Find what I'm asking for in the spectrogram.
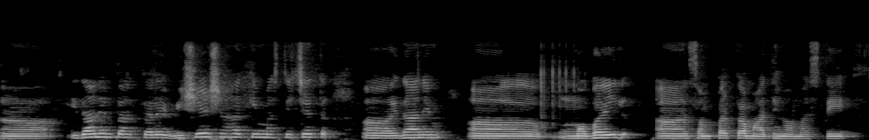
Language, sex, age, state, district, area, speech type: Sanskrit, female, 45-60, Karnataka, Dakshina Kannada, urban, spontaneous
